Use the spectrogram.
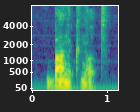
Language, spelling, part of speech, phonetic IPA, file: Polish, banknot, noun, [ˈbãŋknɔt], Pl-banknot.ogg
